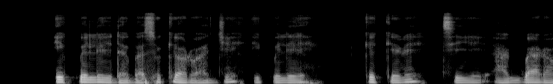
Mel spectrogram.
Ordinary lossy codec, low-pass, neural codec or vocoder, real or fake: none; none; codec, 24 kHz, 3.1 kbps, DualCodec; fake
